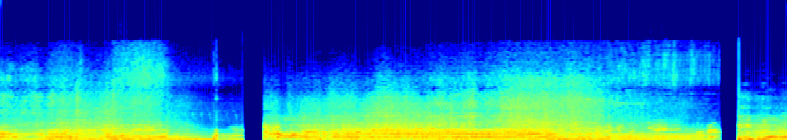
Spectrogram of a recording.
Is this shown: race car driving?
yes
